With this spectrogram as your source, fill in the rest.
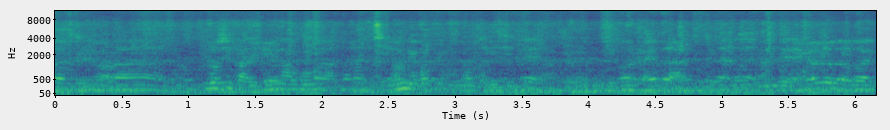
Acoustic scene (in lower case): crowded indoor space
